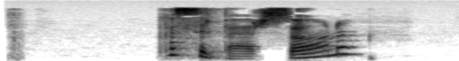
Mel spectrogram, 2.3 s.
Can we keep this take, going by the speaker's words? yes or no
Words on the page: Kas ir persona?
yes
